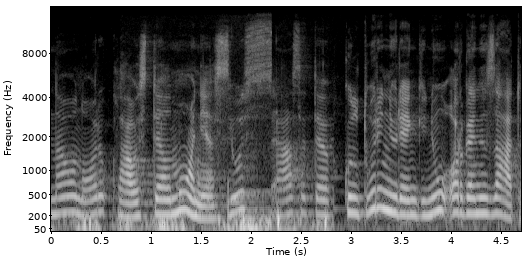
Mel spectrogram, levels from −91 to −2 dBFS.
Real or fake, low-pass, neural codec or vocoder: real; 14.4 kHz; none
